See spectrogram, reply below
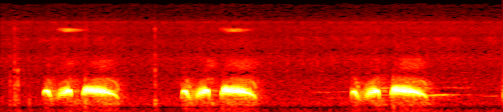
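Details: Wild spotted dove at the edge of a teak plantation on a former corn field, giving three cooing phrases, each of two short low notes followed by a longer drawn-out coo, with pauses between phrases.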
